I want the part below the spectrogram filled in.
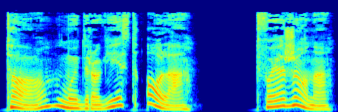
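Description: Kobieta jako niecierpliwa przyjaciółka, rządzi się, stanowczy ton, suche nagranie. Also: female voice, deep voice, very animated, takes it slowly, no room sound, clean studio sound, exaggerated voice. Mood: commanding. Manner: commanding, scolding. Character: bossy young woman friend, sharp and impatient.

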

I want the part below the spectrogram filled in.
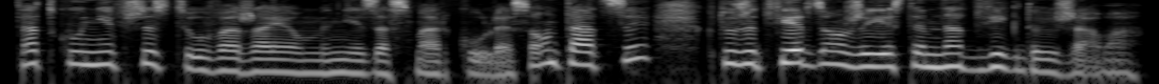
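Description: A reader voicing a cheeky, clever teenage daughter in an audiobook. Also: female voice, fairly low pitch, animated, moderate pace, vocal fry, mellow, no room sound, studio quality. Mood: pleading. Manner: teasing, pert. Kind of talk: audiobook reading.

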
